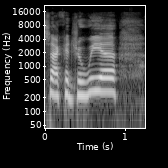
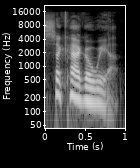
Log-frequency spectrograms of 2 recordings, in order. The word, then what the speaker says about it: Sacagawea: I know so many people who mispronounce her name as Sacagawea. I was corrected by one of her descendants. It is Sacagawea. And today we honor Sacagawea, an indigenous woman whose knowledge, courage, and guidance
